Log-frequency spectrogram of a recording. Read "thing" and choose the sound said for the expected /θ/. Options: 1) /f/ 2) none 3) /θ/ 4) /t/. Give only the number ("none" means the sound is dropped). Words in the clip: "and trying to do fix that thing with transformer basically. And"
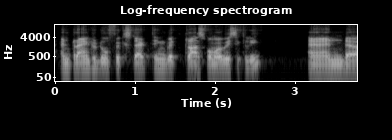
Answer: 4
